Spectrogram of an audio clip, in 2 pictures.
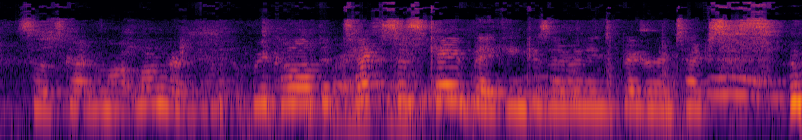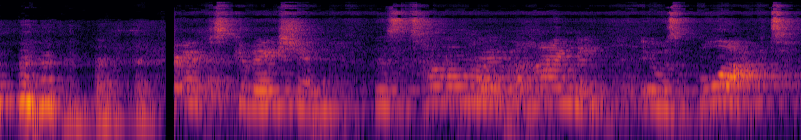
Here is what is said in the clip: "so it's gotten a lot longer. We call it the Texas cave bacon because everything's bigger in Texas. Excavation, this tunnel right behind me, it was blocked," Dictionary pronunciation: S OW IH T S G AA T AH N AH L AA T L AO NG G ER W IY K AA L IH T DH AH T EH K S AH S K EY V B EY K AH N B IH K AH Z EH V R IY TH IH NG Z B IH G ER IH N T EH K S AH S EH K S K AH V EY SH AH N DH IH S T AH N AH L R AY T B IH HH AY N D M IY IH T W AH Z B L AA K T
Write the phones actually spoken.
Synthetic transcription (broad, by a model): S OW IH T S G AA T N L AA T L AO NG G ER W IY K AA L IH T DH AH T EH K S AH S K EY V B EY K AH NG K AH Z EH V R IY TH IH NG Z B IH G ER IH N T EH K S AH S EH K S K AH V EY SH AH N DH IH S T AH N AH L L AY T B IH HH AY N D M IY IH T W AH Z B L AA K T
